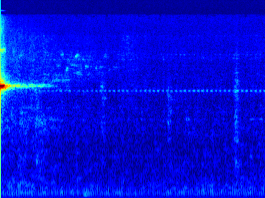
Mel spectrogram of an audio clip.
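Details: A Varied Thrush, one of several recorded in a park in early March that were vocalizing loudly before heading north, gives one long, steady, high whistled call like a referee's whistle that fades within a second.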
